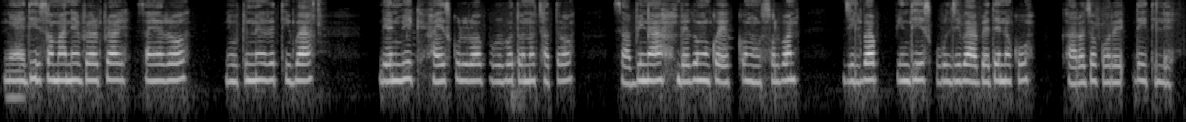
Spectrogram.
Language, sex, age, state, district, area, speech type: Odia, female, 18-30, Odisha, Balasore, rural, read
